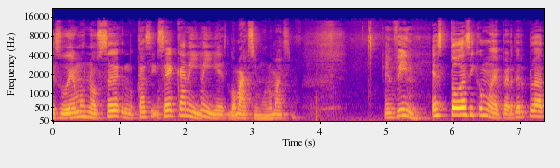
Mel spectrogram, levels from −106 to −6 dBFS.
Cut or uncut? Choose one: cut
